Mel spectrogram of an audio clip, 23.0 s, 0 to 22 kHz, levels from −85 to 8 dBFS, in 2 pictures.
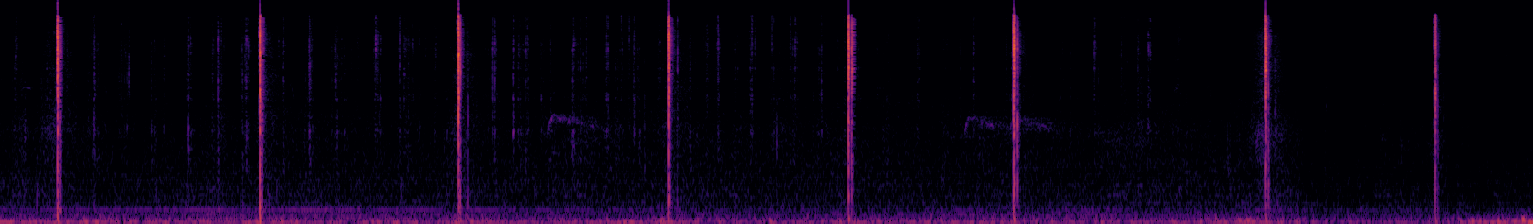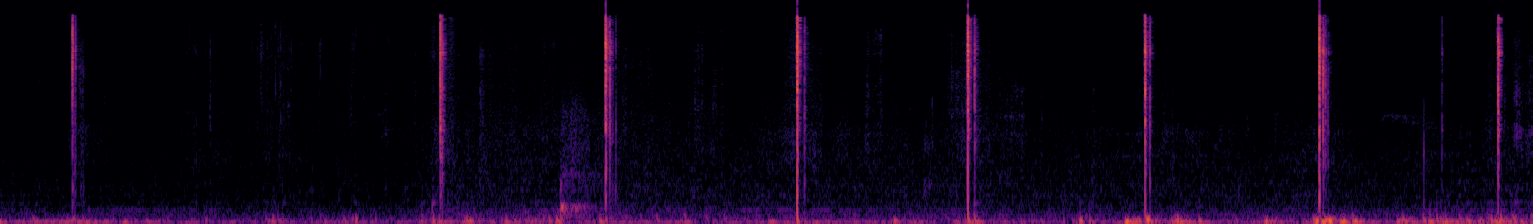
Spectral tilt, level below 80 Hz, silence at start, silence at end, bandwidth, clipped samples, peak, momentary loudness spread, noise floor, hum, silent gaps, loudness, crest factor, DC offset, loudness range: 0.5 dB/octave; -48 dBFS; 0.45 s; 0.05 s; 17 kHz; under 0.1%; 0 dBFS; 25 LU; -59 dBFS; none; none; -25 LUFS; 34 dB; under 0.1%; 11 LU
